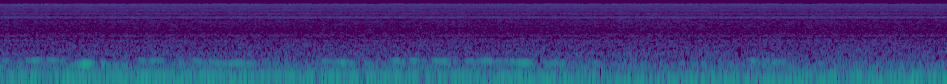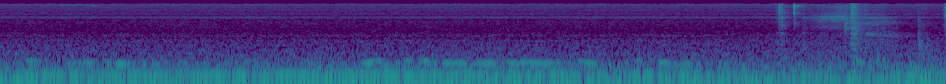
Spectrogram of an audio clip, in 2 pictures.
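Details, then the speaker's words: Simulated severe hearing loss: a man-and-woman conversation heard as heavily muffled talk, with no words and only faint rises and falls of voice pitch coming through. "that was the entire passage didn't really catch much there just a little bit of inflections coming through the machine"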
